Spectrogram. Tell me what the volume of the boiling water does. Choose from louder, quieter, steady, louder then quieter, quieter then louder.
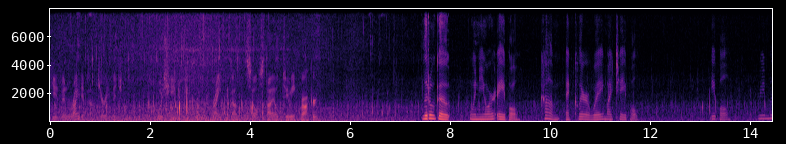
quieter.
